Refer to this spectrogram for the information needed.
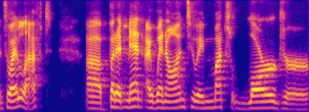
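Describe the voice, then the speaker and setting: A woman with a Canadian accent and ordinary pitch variation, set against a quiet background. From Canada. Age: 40s. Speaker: corporate executive. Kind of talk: interview.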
